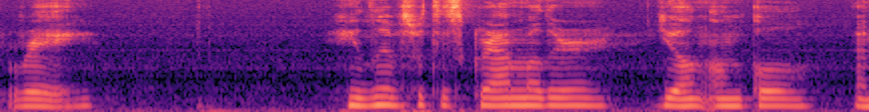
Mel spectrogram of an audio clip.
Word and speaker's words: Rai: His name is Rai, but his family pronounces it Ray.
